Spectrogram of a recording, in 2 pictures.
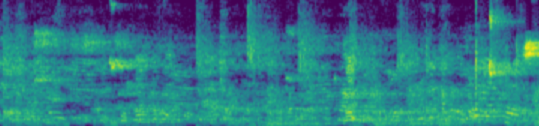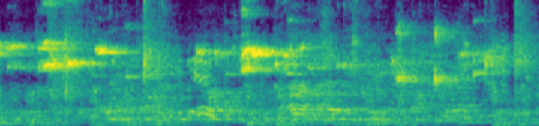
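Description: A basketball bouncing on a court floor during a game, with repeated short impacts, mixed with the voices of players and spectators.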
